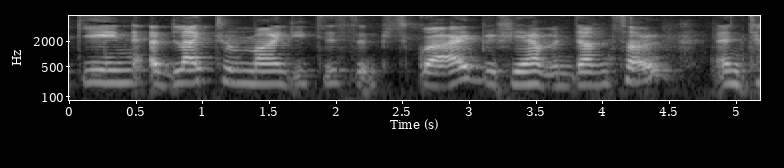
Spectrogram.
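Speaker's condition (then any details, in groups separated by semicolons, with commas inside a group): Dystonic cerebral palsy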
